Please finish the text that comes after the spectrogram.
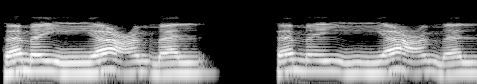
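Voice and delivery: slow recited ফামান ইয়ামাল, as famayy-ya'mal; idgham into ya. Shown as a demonstration. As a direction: stretch a nasal y from ফামান into ইয়ামাল. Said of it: "এরকম উচ্চারণ হবে".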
